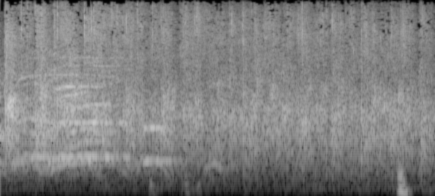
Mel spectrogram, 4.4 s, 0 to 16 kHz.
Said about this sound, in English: Who's applauding? So with the Creators Update, and the millions of others Windows 10 now, there's probably a lot of bloggers there. They're so enthusiastic.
